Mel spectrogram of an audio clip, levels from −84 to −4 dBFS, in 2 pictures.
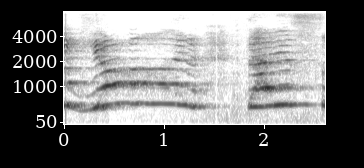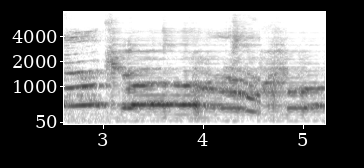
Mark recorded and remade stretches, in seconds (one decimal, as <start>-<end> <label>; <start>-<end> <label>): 0.0-3.1 recorded; 3.1-5.2 remade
